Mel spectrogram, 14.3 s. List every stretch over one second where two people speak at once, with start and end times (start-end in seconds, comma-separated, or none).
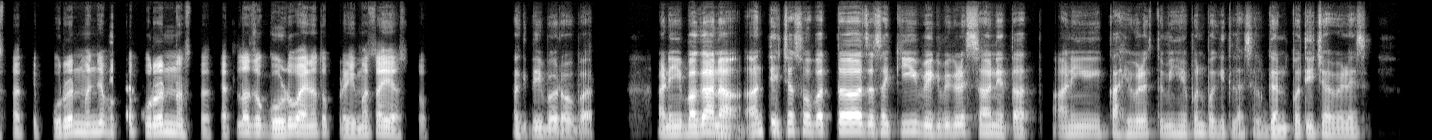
none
